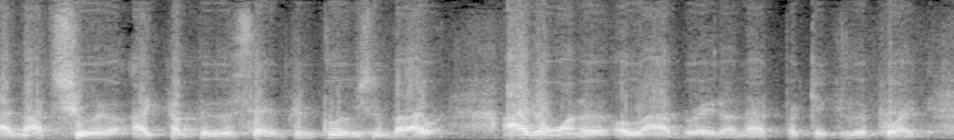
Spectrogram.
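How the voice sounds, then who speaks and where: Very fast speech from a man, noticeable background noise throughout. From Montreal, Canada. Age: 60s. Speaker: rabbi. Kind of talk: lecture. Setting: synagogue hall with audience.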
